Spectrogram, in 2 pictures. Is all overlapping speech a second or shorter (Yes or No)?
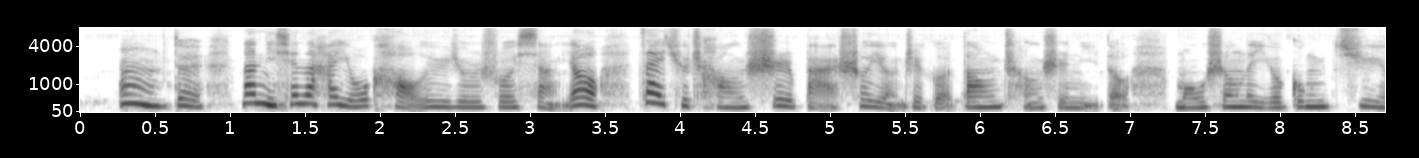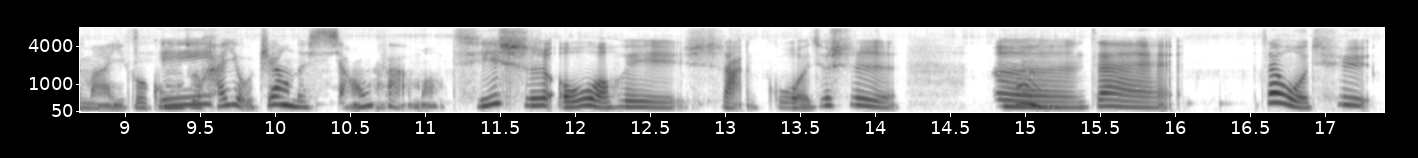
Yes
